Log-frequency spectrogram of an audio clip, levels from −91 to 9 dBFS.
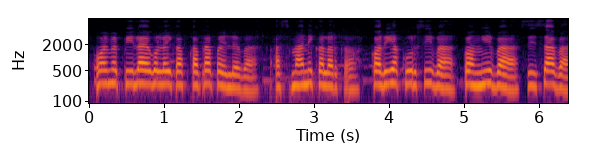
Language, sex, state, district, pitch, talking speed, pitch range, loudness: Bhojpuri, female, Uttar Pradesh, Ghazipur, 240 Hz, 160 wpm, 215-250 Hz, -22 LUFS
